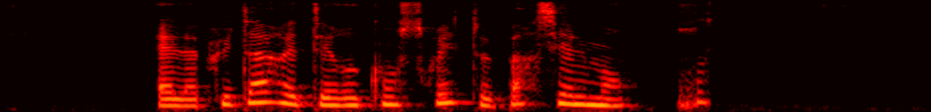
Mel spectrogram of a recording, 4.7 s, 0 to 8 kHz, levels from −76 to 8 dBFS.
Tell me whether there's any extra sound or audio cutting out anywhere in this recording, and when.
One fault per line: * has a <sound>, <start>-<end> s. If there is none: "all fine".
* has a laugh, 3.4-3.6 s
